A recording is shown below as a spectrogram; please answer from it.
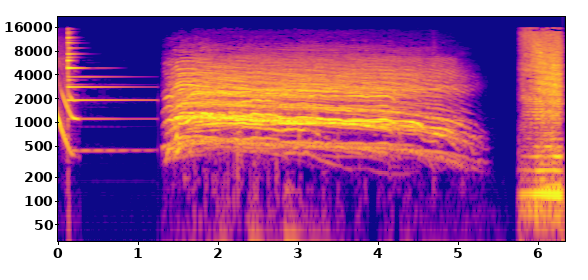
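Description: A quick falling glide into a ringing chime that fades within about a second, then a crowd of children cheering for about four seconds, the voices sliding down a little in pitch as the cheer dies away.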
